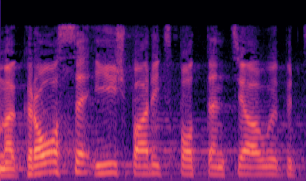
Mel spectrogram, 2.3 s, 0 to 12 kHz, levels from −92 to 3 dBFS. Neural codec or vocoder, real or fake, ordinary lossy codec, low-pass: none; real; none; 7.2 kHz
